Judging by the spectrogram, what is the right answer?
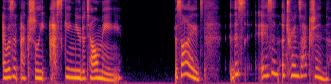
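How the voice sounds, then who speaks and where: Female vampire, woman actor, higher-pitched, unhurried delivery; sardonic, blunt, guardedly caring; intimate audio roleplay. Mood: irritated, guarded. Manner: sarcastic, blunt, coaxing, sighing, deliberate pauses.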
